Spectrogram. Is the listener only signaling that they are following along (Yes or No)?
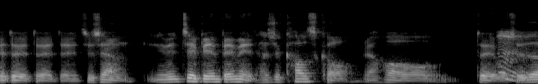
Yes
